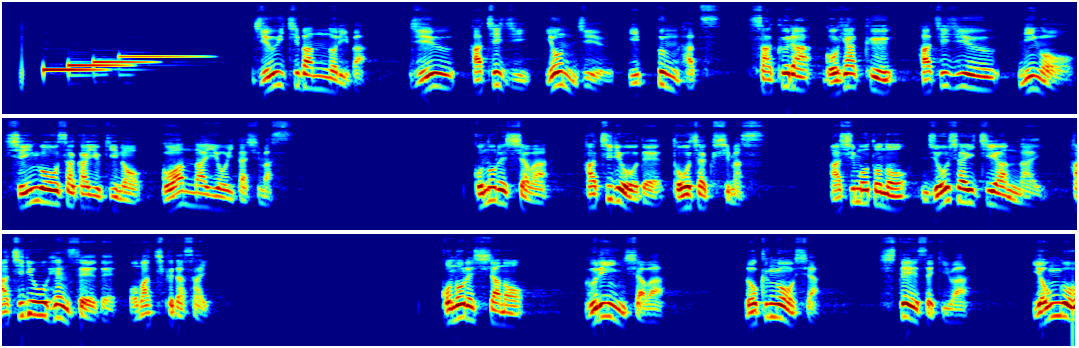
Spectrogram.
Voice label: 11番のりば案内放送（さくら582号 新大阪行き）※三原停車, 久留米（新幹線ホーム）

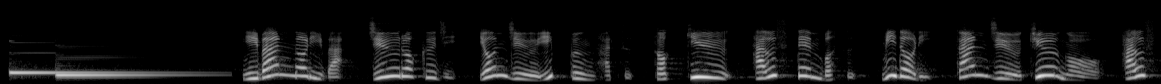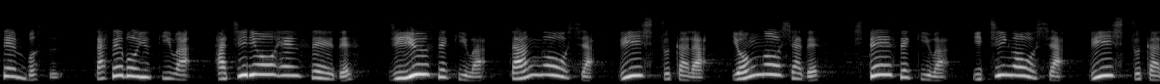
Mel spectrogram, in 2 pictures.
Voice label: 2番のりば案内放送; ハウステンボス・みどり39号 ハウステンボス・佐世保行き; takeo onsen; ハウステンボスが臨時運転の列車で、定期列車と放送内容が異なり

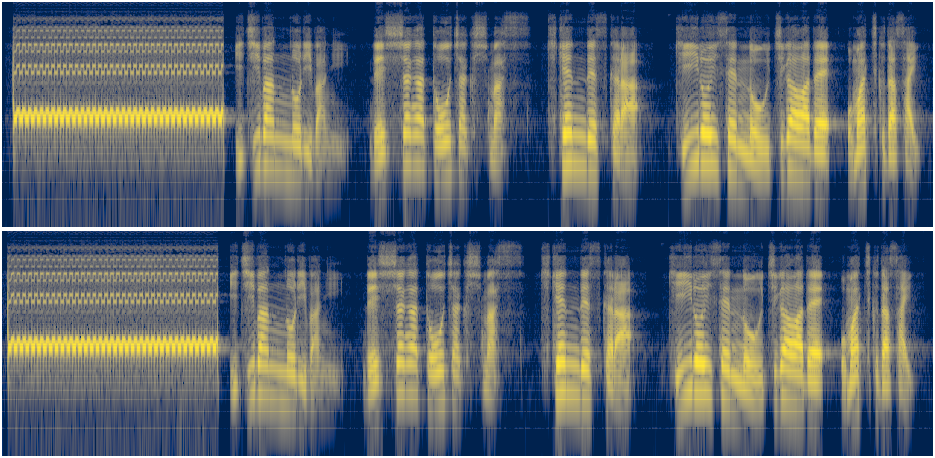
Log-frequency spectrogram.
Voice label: 1番のりば接近放送 男声; 常に簡易放送; 遅延放送は流れていた

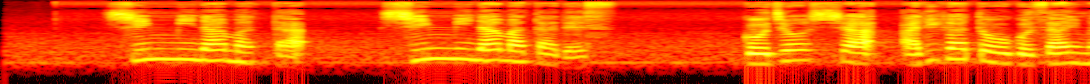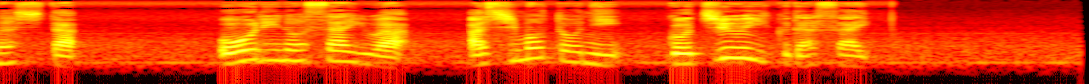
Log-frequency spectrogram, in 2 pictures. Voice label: 到着放送 女声; shin minamata

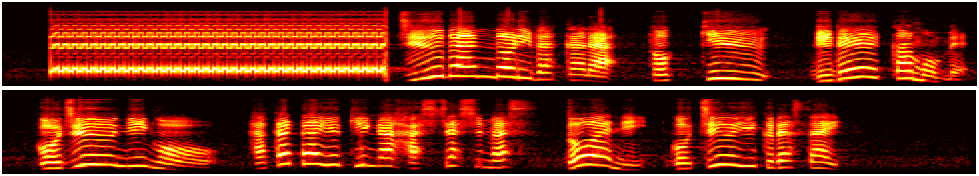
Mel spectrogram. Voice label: 10番のりば発車放送; リレーかもめ52号 博多行き

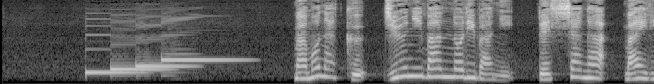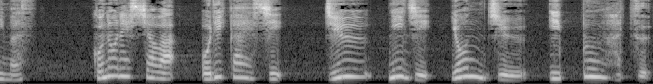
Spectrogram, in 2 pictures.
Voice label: 長崎 西九州新幹線ホーム 自動放送, 12番のりば接近予告放送; かもめ28号 博多行き）※停車駅が鳥栖まで

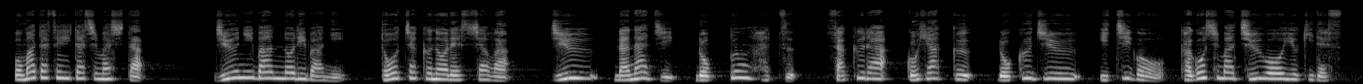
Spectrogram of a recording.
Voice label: 12番のりば接近放送, 新幹線ホーム; 筑後船小屋; 12番のりば接近放送（さくら561号 鹿児島中央行き）

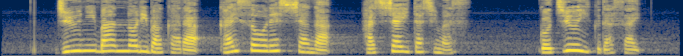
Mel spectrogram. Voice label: 12番のりば発車放送（回送列車）; shin omura

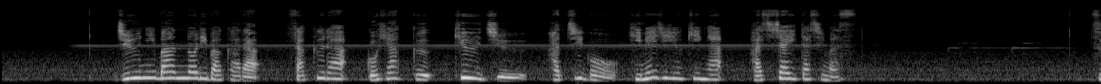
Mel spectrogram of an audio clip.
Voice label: 12番のりば発車放送, 新幹線ホーム; 新鳥栖; さくら598号 姫路行き

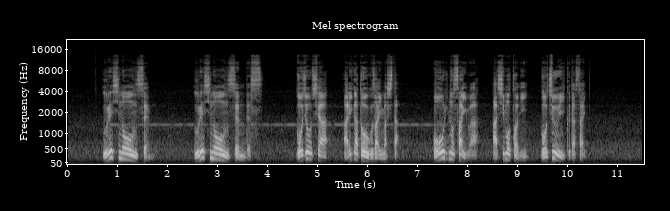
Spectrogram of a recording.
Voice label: 嬉野温泉, 到着放送 男声; 武雄温泉

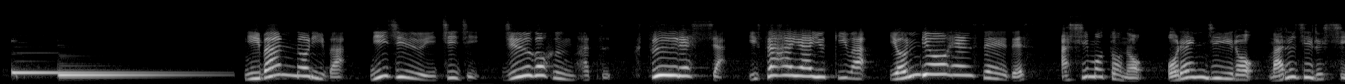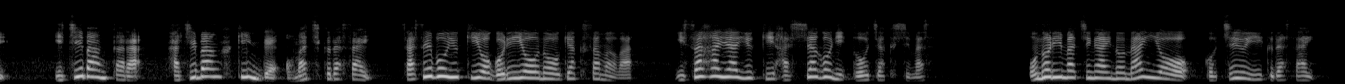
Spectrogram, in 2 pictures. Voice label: 2番のりば案内放送; ハウステンボス; 2番のりば案内放送（普通 諫早行き）; ※乗車口 オレンジ色○印1〜8

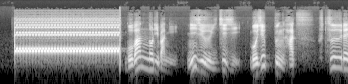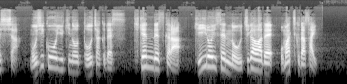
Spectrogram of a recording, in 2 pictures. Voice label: 5番のりば接近放送（普通 門司港行き）

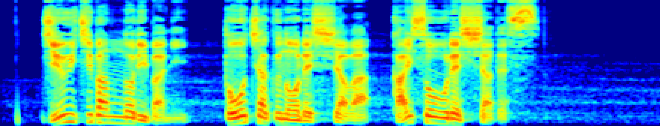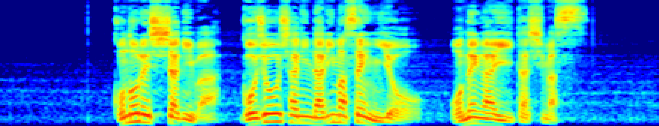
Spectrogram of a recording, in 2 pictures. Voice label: 11番のりば接近放送（回送列車）; shin omura

